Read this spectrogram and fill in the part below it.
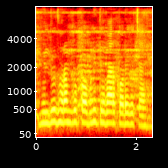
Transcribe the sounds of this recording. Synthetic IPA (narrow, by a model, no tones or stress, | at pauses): ɦĩnd̪ud̪ʱɔɾəmkepɔbnit̪ebaɾkɔɾeket͡ʃaɦe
